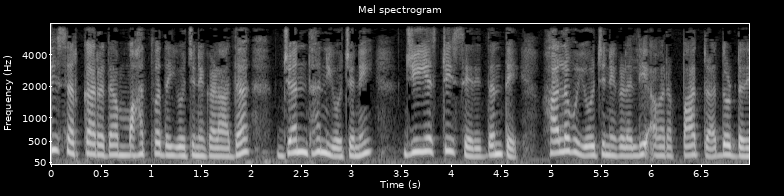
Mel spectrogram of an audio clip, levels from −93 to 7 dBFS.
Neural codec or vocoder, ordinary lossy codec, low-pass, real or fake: none; none; 7.2 kHz; real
